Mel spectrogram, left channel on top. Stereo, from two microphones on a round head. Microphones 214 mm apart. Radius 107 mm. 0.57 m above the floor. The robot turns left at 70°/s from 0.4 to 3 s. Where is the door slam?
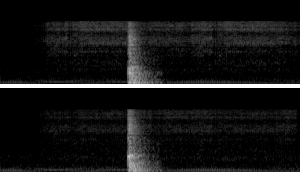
25° right (ahead or behind), 1.0 m; by 1.6 s 40° right (ahead or behind), 1.0 m.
